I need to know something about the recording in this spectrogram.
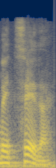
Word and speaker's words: Betsaida: orillas del mar de Galilea, que se llamaba Betsaida o Betseda, como se la pronuncia.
